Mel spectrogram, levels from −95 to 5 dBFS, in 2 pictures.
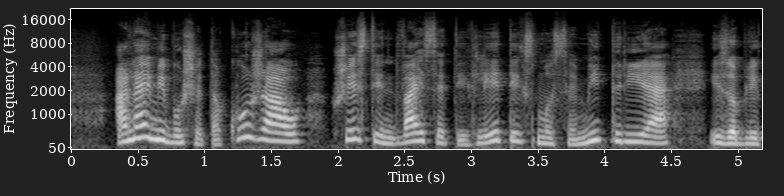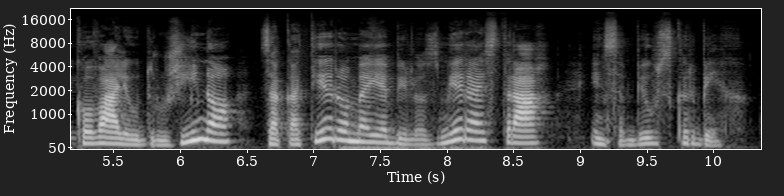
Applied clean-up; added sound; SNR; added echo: neural mask model RNNoise.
